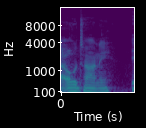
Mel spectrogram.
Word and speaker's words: Ohtani: The only problem with Ohtani, is that how you say his name? – I think so. Yeah, Ohtani.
